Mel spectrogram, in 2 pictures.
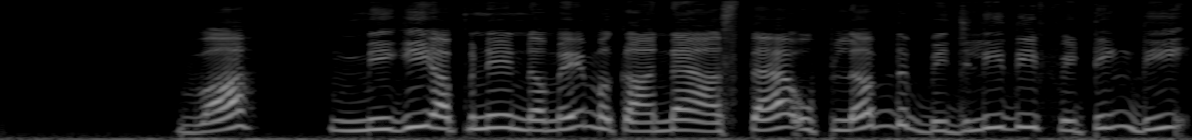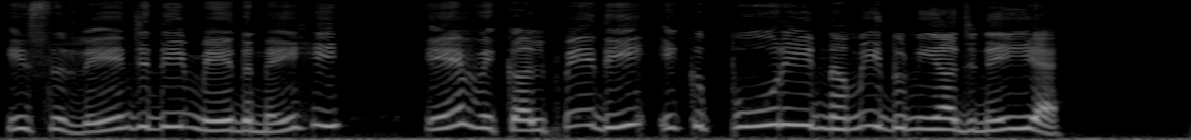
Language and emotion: Dogri, surprised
